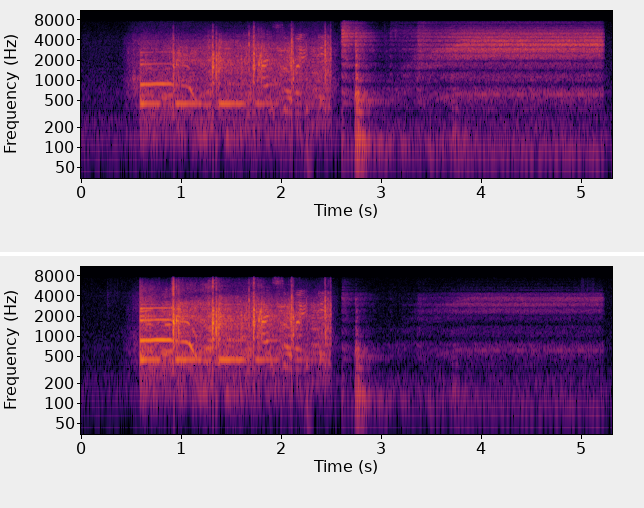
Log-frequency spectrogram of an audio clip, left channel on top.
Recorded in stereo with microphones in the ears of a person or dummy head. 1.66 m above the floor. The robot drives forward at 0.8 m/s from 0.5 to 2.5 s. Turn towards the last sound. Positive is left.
turn(degrees=65)  # may be behind; listen again after turning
